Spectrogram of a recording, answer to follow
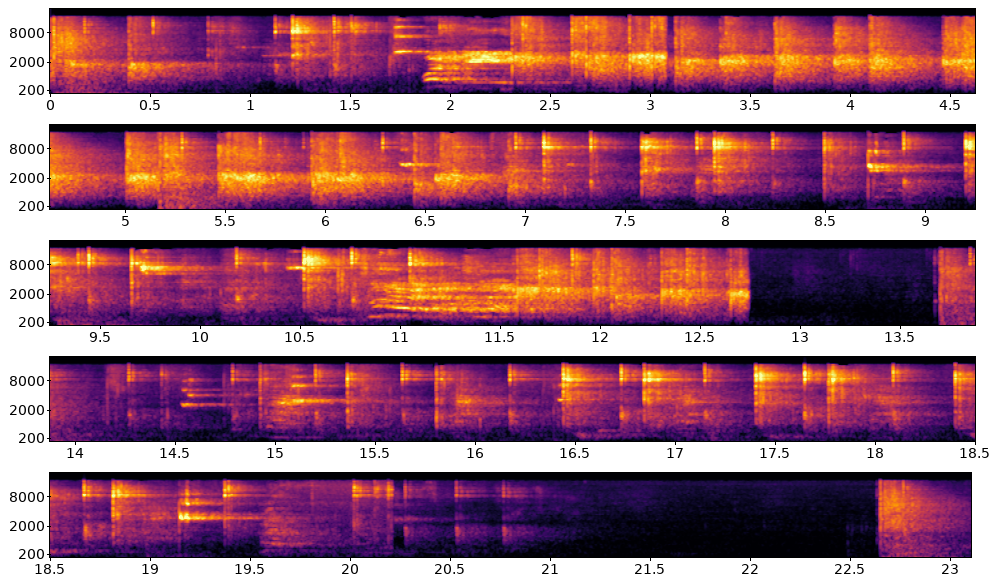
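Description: Table tennis rallies: the ball clicking sharply off the bats and the table in quick back-and-forth strokes, with voices in a large hall. A short silent break comes about halfway, and the sound fades out just before the end.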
